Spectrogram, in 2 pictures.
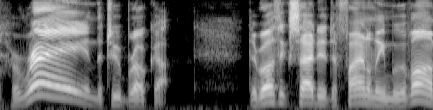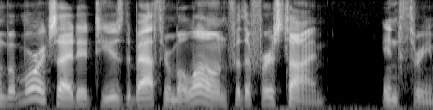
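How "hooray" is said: high, loud mock hooray; retold cheer. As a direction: imitate a loud, high yell of joy. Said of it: "the woman yelled".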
